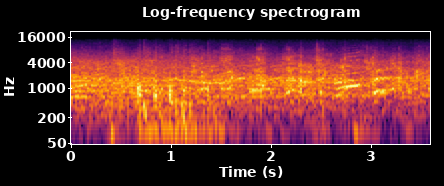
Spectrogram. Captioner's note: knocking on door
